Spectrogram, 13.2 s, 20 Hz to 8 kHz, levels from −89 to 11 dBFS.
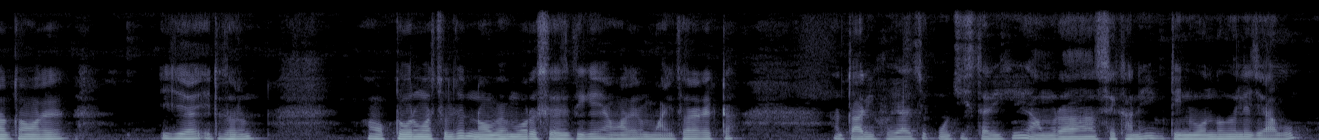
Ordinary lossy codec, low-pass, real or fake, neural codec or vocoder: none; 7.2 kHz; real; none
